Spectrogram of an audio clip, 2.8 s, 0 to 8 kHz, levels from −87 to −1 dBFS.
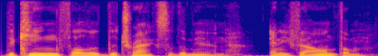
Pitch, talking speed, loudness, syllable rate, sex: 105 Hz, 255 wpm, -17 LUFS, 5.8 syllables/s, male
